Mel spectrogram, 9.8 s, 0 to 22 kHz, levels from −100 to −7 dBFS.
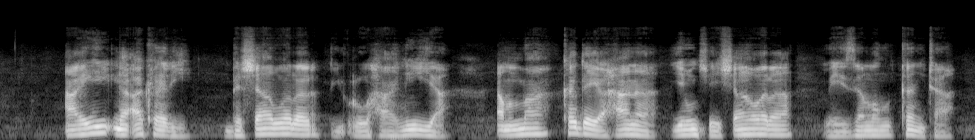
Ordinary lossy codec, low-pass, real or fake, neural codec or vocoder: none; 10.8 kHz; fake; codec, 24 kHz, 1 kbps, SNAC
